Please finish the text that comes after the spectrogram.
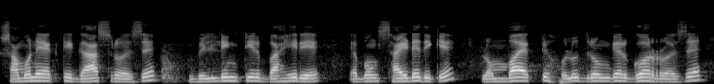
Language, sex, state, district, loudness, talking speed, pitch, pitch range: Bengali, male, Assam, Hailakandi, -18 LUFS, 125 wpm, 155 Hz, 140-165 Hz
